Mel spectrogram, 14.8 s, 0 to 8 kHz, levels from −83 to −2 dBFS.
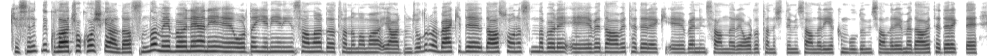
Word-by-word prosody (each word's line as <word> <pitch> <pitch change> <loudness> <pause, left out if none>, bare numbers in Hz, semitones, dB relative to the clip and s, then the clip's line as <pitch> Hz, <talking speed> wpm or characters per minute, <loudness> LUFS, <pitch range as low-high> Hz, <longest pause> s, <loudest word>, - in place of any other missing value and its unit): Kesinlikle 260 +7 -3
kulağa 250 +1 +8
çok 275 +1 -2
hoş 290 -2 +3
geldi 225 -6 +3
aslında 240 +9 +2
ve 270 -2 +3
böyle, 260 +1 +5
hani, 265 -1 +6
eee, 245 -2 +3
orada 235 +1 0
yeni, 245 -1 -1
yeni 245 0 -2
insanlar 245 0 0
da 230 -1 0
tanımama 210 -1 -3
yardımcı 200 +2 -3
olur 310 +7 -5
ve 275 -5 -2
belki 245 0 +3
de 245 -1 +2
daha 235 0 +5
sonrasında 235 0 -5
böyle, 230 0 0
eee, 210 -1 -5
eve 225 +1 -3
davet 225 +2 -1
ederek, 215 -2 -4
eee, 195 0 -6
ben 210 0 -3
insanları, 190 -3 -6
orada 190 +2 -6
tanıştığım 190 0 -10
insanları, 185 -1 -5
yakın 190 +2 -7
bulduğum 185 0 -9
insanları 190 -1 -5
evime 195 +1 -5
davet 195 +3 -1
ederek 210 -1 -1
de 190 0 0
225 Hz, 165 wpm, -22 LUFS, 200-245 Hz, -, kulağa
